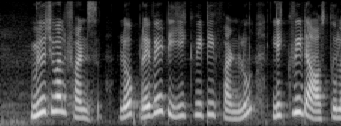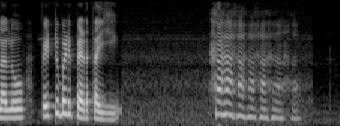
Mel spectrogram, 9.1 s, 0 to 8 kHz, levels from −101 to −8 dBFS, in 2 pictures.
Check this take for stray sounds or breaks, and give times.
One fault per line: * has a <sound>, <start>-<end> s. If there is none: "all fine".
* has a laugh, 7.3-8.6 s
